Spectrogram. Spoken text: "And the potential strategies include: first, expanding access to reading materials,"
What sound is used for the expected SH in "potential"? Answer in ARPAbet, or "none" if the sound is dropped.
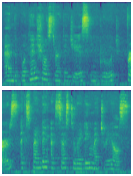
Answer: SH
